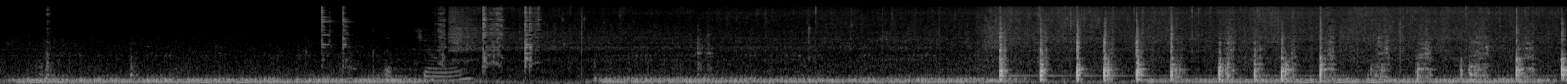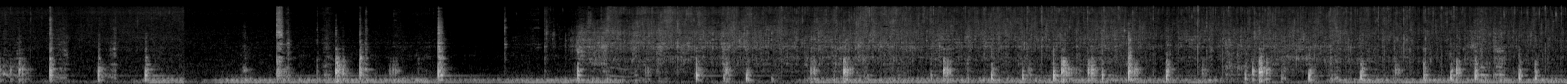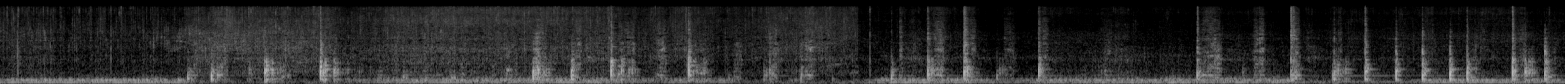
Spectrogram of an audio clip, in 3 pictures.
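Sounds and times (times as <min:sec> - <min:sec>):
low steady hum: 0:00.0 - 0:16.0, 0:17.0 - 0:39.1, 0:39.9 - 0:46.9
frying sizzle: 0:04.3 - 0:46.9
metal spatula scraping a wok: 0:04.4 - 0:05.8, 0:09.8 - 0:31.6, 0:33.1 - 0:46.9.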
